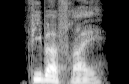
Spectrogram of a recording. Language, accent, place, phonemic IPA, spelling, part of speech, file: German, Germany, Berlin, /ˈfiːbɐˌfʁaɪ̯/, fieberfrei, adjective, De-fieberfrei.ogg
- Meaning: feverless, afebrile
